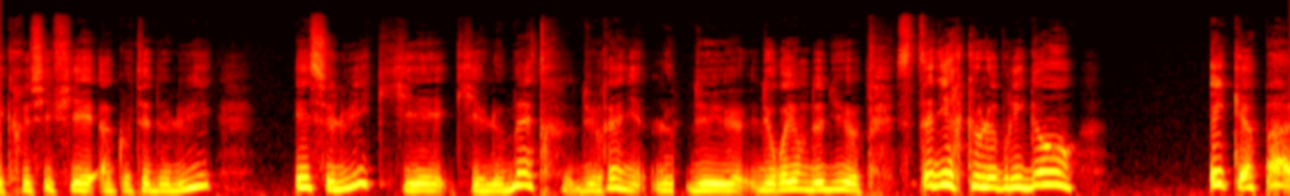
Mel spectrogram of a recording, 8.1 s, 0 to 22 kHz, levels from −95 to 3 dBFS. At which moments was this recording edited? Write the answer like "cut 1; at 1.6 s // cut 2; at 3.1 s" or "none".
cut 1; at 4.2 s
